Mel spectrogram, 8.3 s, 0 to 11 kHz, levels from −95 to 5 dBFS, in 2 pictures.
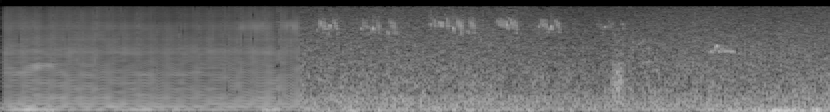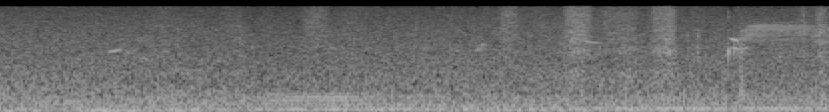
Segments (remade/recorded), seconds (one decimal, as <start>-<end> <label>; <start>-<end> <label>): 0.0-1.5 remade; 1.5-8.3 recorded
